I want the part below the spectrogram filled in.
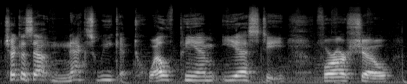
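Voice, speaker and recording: A man's voice: sits high, unhurried, fairly bright tone, soft background music. A man co-hosting a review show in a scripted but conversational, presenterly way. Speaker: show co-host.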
